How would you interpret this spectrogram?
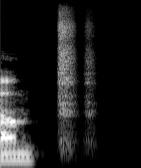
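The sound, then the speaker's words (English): A person yawns: a short voiced groan that trails off, then two breathy exhales of air, with no words spoken. “So I was just yawning because I'm so bored of talking about Tanner Roark.”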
